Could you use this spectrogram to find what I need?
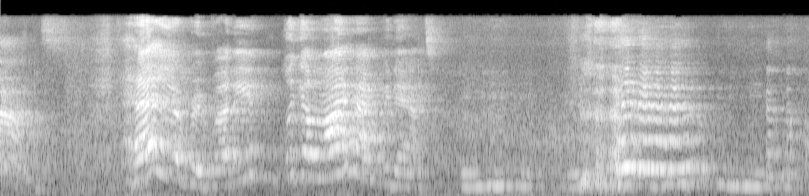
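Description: A young girl speaks with animation close by.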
